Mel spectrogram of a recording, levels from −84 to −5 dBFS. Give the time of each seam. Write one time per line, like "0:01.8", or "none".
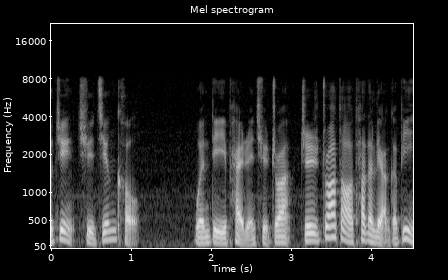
0:01.7
0:03.0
